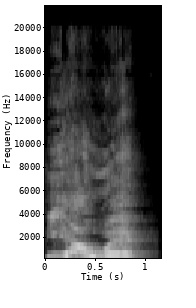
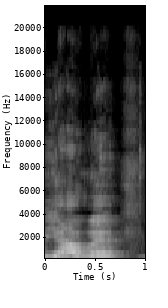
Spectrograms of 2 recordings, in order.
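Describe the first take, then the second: First: The middle sound is a soft vowel-like glide. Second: The middle sound is a light v consonant. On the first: "como se tivesse apenas vogais no nome" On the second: "com um leve tom aí na letra V"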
